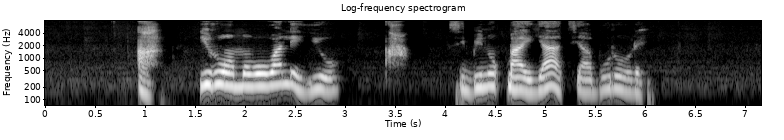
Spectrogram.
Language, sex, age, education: Yoruba, female, 15-29, tertiary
